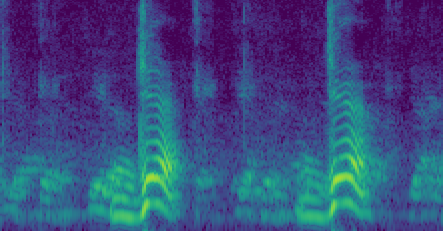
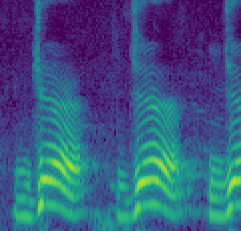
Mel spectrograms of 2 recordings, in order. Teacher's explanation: Kemudian huruf jim ini adalah huruf yang tipis. Nah, maka dibaca ja, ja, ja. Bagian tengah bukan depan. Ya, sekali lagi kita ulang, bukan bagian depan.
